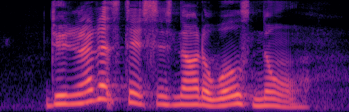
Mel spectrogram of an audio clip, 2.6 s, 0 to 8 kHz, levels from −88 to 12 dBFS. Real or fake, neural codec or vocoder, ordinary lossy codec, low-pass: real; none; none; none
